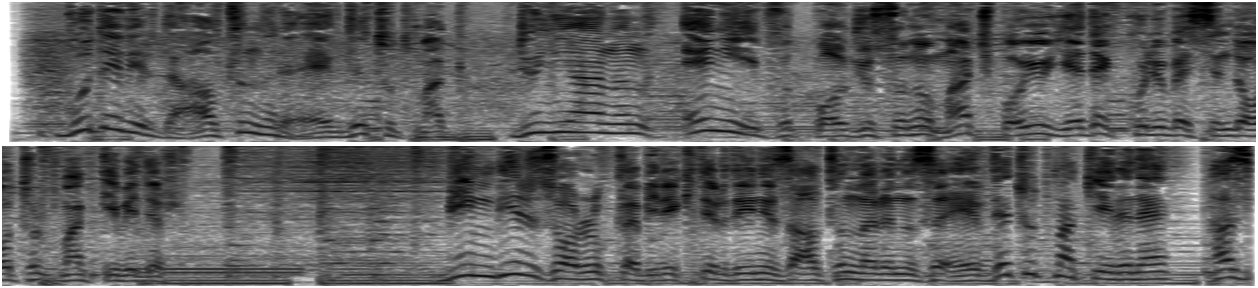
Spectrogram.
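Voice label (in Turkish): reklam, Turkish; hazine mustesarligi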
